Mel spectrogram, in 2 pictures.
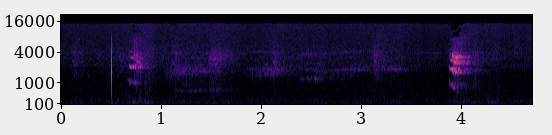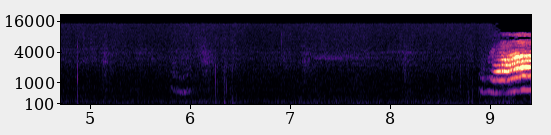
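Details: Persian cats during mating: short harmonic meows and a brief downward call scattered through a quiet room, ending with a loud, harsh, rising caterwaul-like cry.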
